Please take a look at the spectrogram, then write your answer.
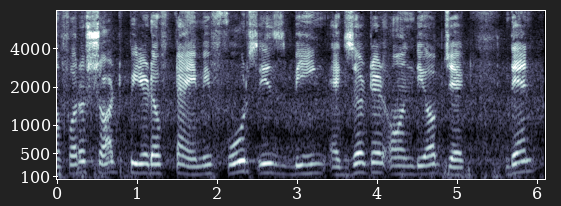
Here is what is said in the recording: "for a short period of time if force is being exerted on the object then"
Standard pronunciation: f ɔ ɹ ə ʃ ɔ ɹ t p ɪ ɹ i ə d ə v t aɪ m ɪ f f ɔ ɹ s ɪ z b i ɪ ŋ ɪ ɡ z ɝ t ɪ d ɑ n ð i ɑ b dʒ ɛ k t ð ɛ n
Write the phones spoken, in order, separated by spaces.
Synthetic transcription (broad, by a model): f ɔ ɹ ə ʃ ɔ ɹ t p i ɹ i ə d ə v t aɪ m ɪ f f ɔ ɹ s ɪ z b i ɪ ŋ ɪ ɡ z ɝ t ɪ d ɑ n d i ɑ b dʒ ɛ k t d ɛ n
